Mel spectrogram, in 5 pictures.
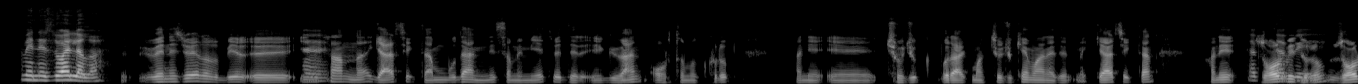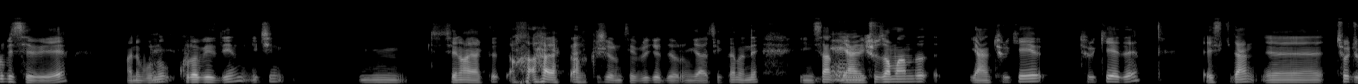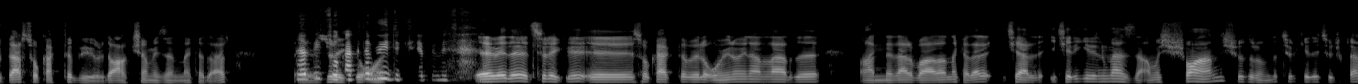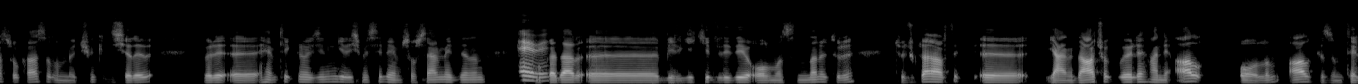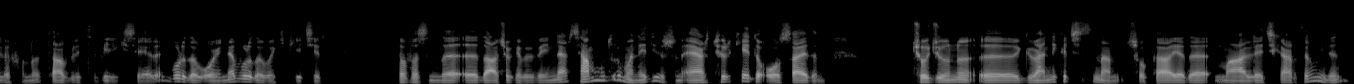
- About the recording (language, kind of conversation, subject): Turkish, podcast, Komşularla daha yakın olmak için neler yapabiliriz sence?
- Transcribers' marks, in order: chuckle; other background noise; laughing while speaking: "ayakta"; chuckle; "bağırana" said as "bağarana"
